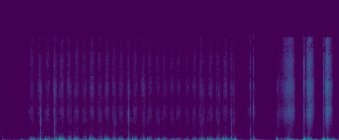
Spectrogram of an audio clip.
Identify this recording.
erasing pencil notes on paper
pencil, eraser, paper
